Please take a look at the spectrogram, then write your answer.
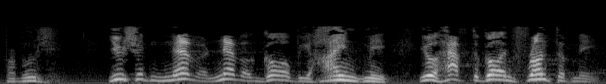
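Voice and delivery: put-on loud, slow, insistent Russian accent. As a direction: plead it slowly in a Russian accent. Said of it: "I'll imitate a little bit to him".

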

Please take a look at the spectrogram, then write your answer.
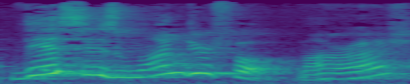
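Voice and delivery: high, slow gushing praise; sweetly impressed; delighted. Retold or imitated. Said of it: "And I said".

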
